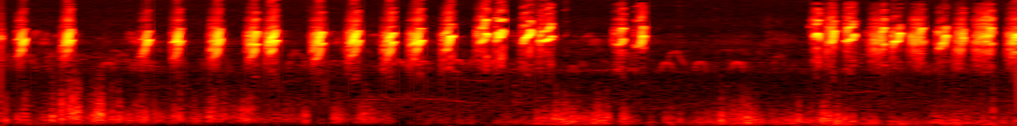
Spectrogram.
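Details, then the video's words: Barn swallow from Siberia, a rapid twittering series of short high chirps repeated several times a second, a brief pause, then renewed chattering, with low rumbling background noise. "Деревенская ласточка. Голос ласточки."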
